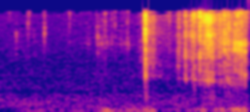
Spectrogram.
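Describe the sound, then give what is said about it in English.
Crunching of nachos being bitten and chewed, a sharp crisp snap followed by a burst of louder, brittle crunches with no talking. “Do you think if I eat my nachos, you'll be able to hear the crunching?”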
